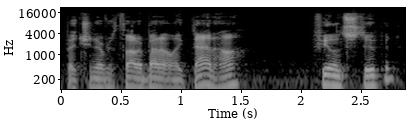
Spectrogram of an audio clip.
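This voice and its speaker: A man's voice: fairly low pitch, darkish tone. A man commenting with sarcastic jokes while reacting to a dating show clip. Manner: sarcastic, quick jokes, laughing. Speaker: reaction video host. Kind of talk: comedic commentary. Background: background music.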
